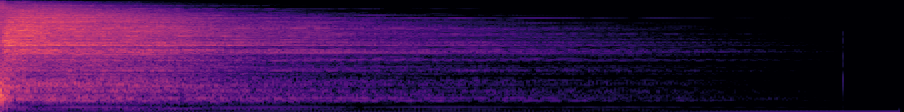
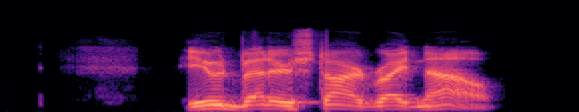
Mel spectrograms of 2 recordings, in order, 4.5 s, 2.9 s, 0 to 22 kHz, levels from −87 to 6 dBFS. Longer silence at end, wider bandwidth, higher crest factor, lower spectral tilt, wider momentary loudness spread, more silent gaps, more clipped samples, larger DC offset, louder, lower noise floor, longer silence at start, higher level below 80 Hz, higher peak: first, 2.5 s vs 0.45 s; first, over 20 kHz vs 7.8 kHz; first, 24 dB vs 18 dB; second, 4 dB/octave vs -2.5 dB/octave; first, 27 LU vs 6 LU; neither; neither; neither; second, -18 LUFS vs -15 LUFS; first, -75 dBFS vs -46 dBFS; second, 0 s vs 0.95 s; second, -80 dBFS vs -58 dBFS; about the same, -2 dBFS vs 0 dBFS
